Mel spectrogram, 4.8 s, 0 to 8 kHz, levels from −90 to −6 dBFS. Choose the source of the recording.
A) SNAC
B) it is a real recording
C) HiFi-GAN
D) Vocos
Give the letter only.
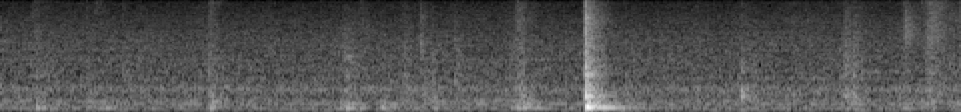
B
